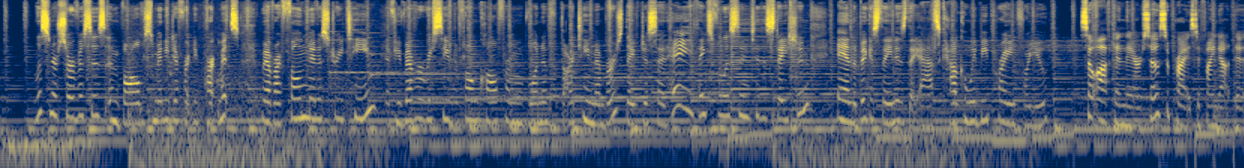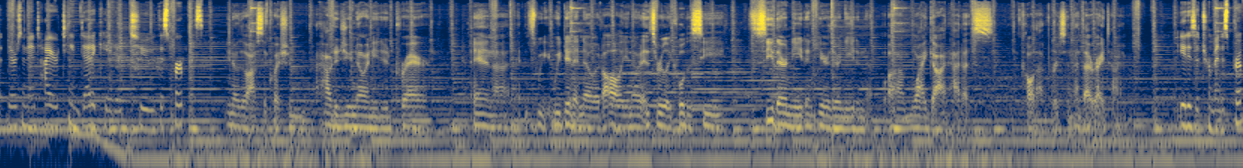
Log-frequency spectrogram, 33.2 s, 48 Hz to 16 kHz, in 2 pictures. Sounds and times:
Music: 0:00.0 - 0:33.1
Speech: 0:00.5 - 0:22.3, 0:22.9 - 0:31.6, 0:32.3 - 0:33.1.

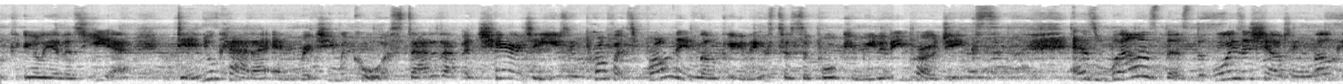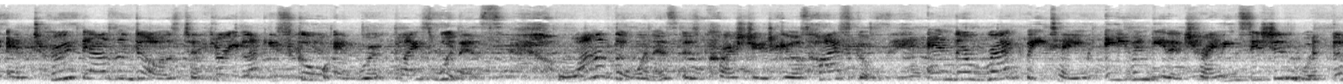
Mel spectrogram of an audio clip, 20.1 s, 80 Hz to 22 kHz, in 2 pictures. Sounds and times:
Speech: 0:00.0 - 0:20.1.

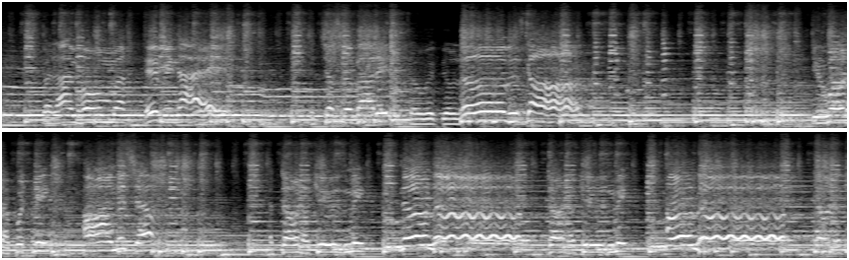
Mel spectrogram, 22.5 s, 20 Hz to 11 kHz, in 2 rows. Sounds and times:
Music: 0:00.0 - 0:22.5.

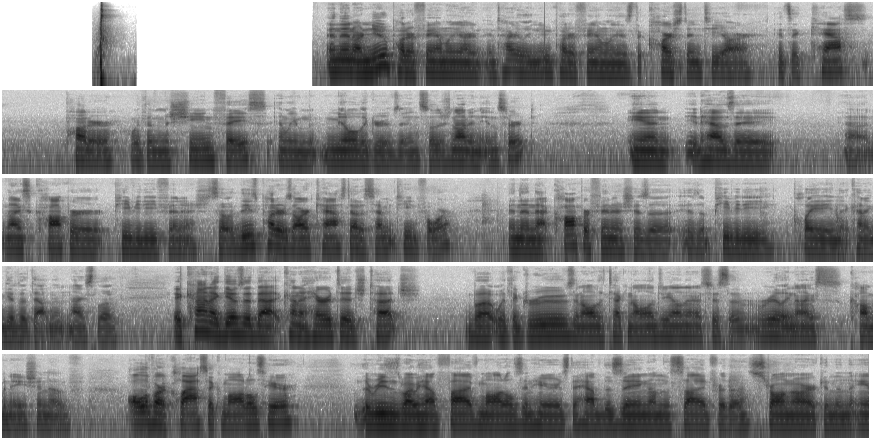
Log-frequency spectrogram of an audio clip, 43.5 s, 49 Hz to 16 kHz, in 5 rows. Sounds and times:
Speech: 0:03.2 - 0:08.8, 0:09.4 - 0:14.1, 0:15.0 - 0:16.5, 0:17.1 - 0:43.5.

